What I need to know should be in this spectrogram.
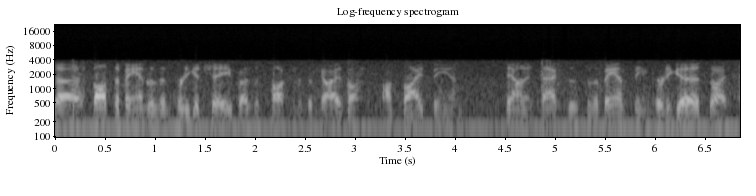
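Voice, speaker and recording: Man on a noisy, narrow-band radio. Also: medium pitch. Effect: radio transmission. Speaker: amateur radio operator, fairly new to the hobby. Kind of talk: casual ham radio chat. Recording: narrow-band shortwave radio, clear static noise.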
